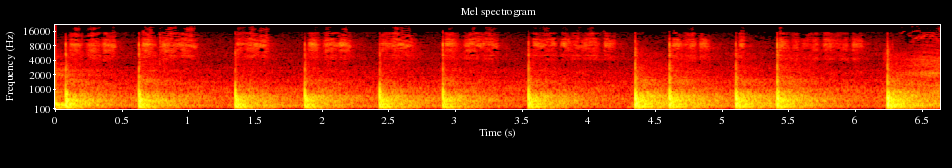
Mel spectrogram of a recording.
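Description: Pen writing on paper during a sixth-grade maths exercise, a run of about ten scratchy strokes in a steady rhythm, close and fairly quiet, with no talk.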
